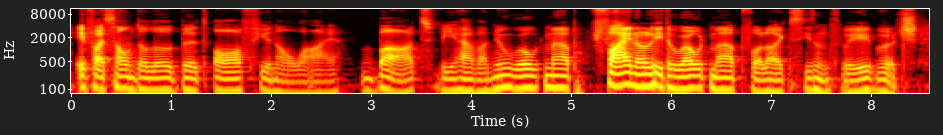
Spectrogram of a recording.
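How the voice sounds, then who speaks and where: A man's voice: sits low, unhurried, few pauses, fairly bright tone, smooth. A young man hosting a gaming channel, talking casually with lots of fillers while sick and losing his voice. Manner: casual, filler-heavy, swears. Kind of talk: casual video commentary.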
